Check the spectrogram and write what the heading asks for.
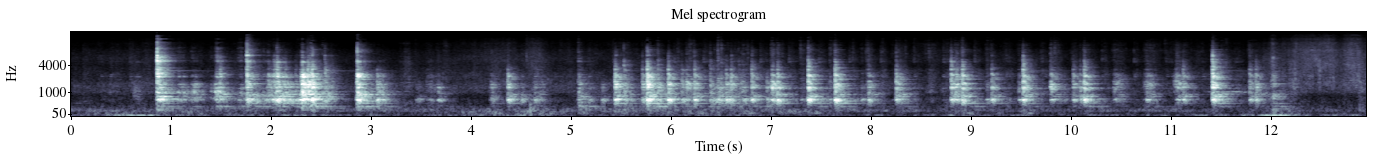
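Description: Metal hand tools and hardware clicking and clinking in a rapid, irregular series of sharp strokes, with a short pause about four seconds in.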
